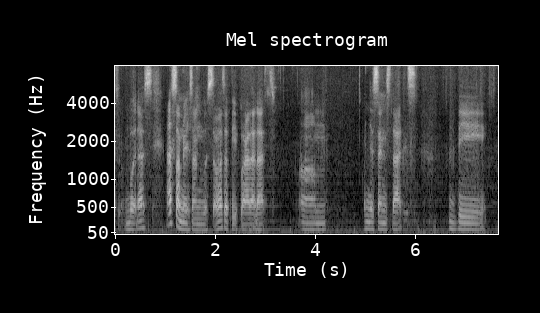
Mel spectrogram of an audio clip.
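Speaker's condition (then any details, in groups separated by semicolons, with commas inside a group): No condition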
